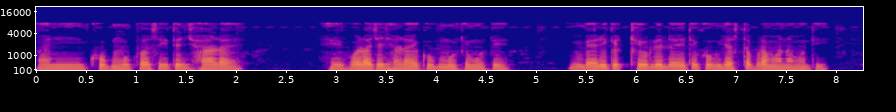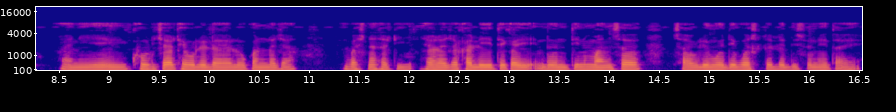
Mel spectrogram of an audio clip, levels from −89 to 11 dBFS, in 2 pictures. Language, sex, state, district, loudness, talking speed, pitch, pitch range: Marathi, male, Maharashtra, Nagpur, -25 LUFS, 140 wpm, 130 Hz, 125-130 Hz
